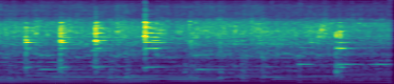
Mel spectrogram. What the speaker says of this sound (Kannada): ನೋಡಿ, ನೀಟಾಗಿ ಇದನ್ನ ಫ್ರೈ ಮಾಡ್ಕೊಬೇಕು.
